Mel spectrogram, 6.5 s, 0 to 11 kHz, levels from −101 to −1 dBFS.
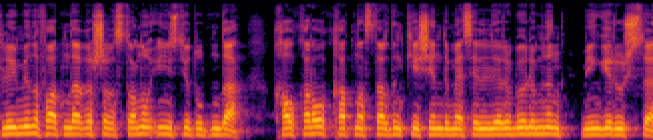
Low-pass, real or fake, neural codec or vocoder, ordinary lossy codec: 9.9 kHz; real; none; none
